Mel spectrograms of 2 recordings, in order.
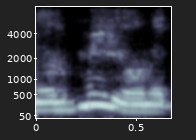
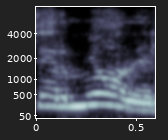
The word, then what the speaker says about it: Hermione: Algunos le dicen Hermione con acento en la I. Es Hermione la mujer, que es la hija,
